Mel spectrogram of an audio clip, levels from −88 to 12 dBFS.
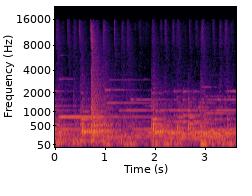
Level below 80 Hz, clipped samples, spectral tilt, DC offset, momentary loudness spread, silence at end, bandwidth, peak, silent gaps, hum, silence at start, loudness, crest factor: -36 dBFS; under 0.1%; -7 dB/octave; under 0.1%; 9 LU; 0 s; 16 kHz; -8 dBFS; none; none; 0 s; -27 LUFS; 18 dB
